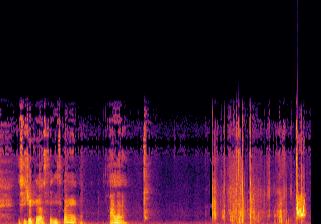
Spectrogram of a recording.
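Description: A young woman speaks casually, close to a phone microphone.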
